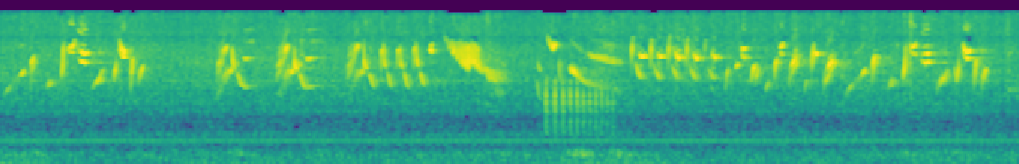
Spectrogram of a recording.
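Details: More distant common linnet song asserting a territory, a thin continuous twittering of quick high notes, heard over noticeable background noise and a low hum.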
